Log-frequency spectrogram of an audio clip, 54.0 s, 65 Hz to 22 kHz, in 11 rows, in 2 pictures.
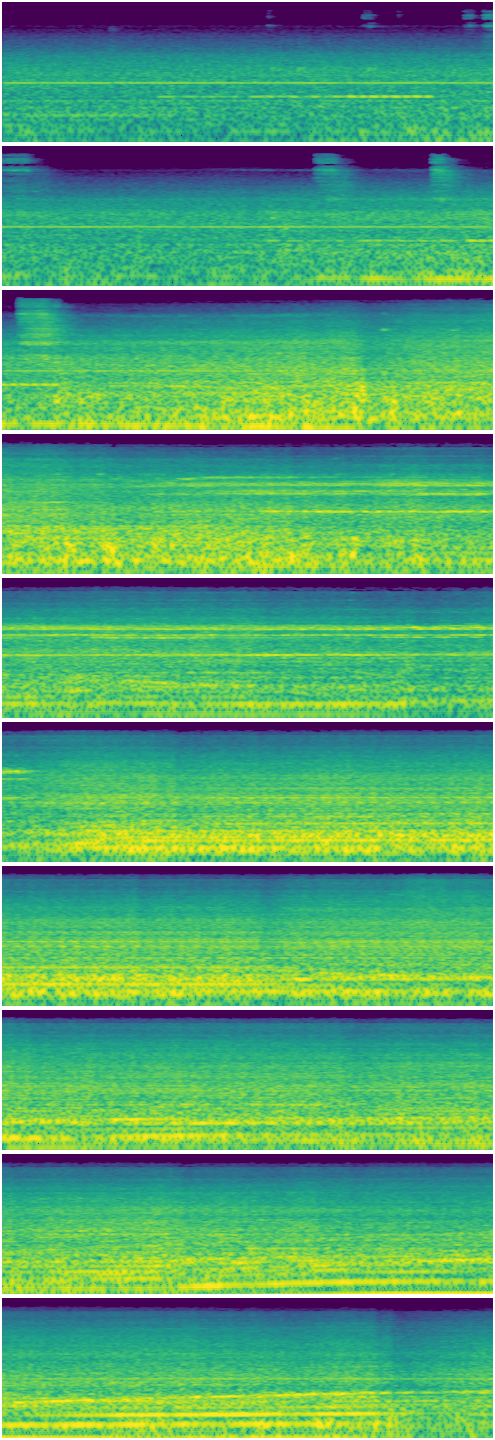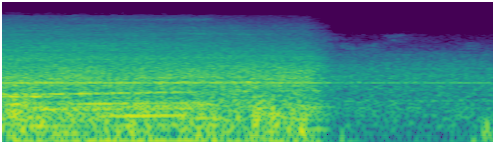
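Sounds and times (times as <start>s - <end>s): diesel train engines running: 0.0s - 52.5s
train wheels squealing: 3.5s - 5.5s, 8.0s - 10.6s, 13.6s - 25.0s.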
